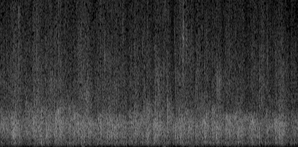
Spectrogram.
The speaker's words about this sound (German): Und das unterstützen wir mit einem großen Applaus.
